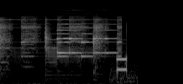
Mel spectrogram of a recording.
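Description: A mobile phone ringtone for an incoming call from mother, a bright electronic melody in short repeated phrases that stops abruptly after little more than a second.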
